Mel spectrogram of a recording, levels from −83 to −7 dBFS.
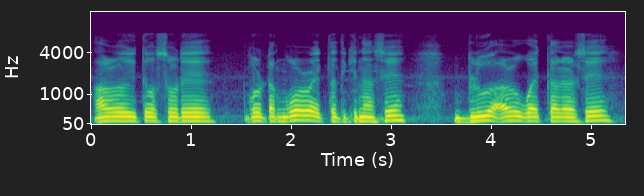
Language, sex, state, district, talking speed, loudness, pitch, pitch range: Nagamese, male, Nagaland, Kohima, 170 wpm, -12 LUFS, 135 Hz, 130-140 Hz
